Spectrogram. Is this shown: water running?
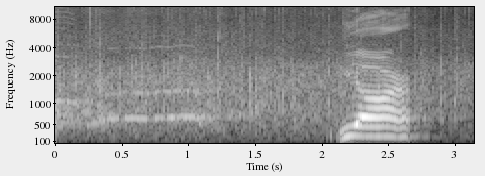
no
